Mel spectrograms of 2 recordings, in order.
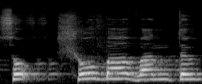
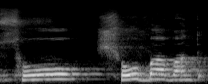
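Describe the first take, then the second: First: The first word's vowel is short and light. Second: The first word's vowel is long and drawn out. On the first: The speaker calls it right. "बस हल्का जो उच्चारण होगा जी" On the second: The speaker calls it wrong. "इनू सो शोभावंत इस ढंग नाल उच्चारण नहीं करना"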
